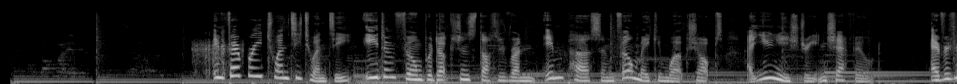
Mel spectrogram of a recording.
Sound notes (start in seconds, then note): 0.0 group chattering indistinctly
